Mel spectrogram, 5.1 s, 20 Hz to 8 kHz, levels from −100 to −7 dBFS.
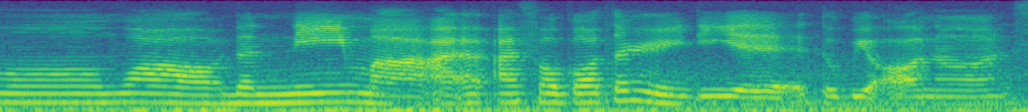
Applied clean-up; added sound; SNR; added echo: none; none; none; none.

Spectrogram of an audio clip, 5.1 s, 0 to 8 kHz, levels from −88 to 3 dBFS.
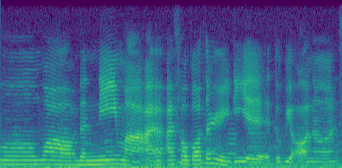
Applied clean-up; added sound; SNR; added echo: none; Wind instrument, woodwind instrument; 16 dB; none.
